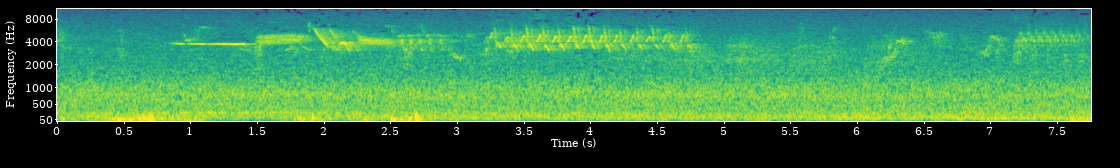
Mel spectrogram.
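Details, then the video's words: Oregon dark-eyed junco (Junco hyemalis) of western North America sings a fast, even trill of high repeated notes lasting about a second and a half, after a thin whistle and buzzy chirps, over a steady low rumble. "Dark-eyed Junco Singing (Oregon Junco)"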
